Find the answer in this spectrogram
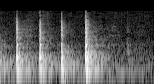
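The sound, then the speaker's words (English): Knocking: four firm, evenly spaced knocks in quick succession, followed by a fading, quiet tail. “I'm knocking. Knocking.”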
